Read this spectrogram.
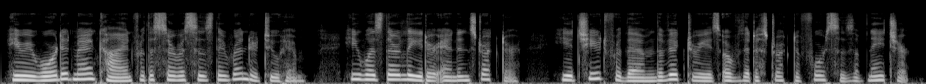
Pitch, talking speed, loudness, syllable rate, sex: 190 Hz, 180 wpm, -17 LUFS, 5.7 syllables/s, female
